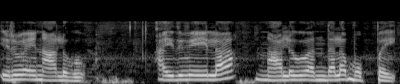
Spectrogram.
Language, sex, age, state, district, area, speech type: Telugu, female, 30-45, Andhra Pradesh, Visakhapatnam, urban, spontaneous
